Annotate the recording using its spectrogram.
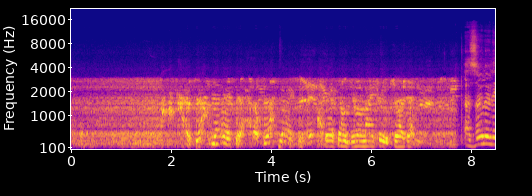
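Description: Single-sideband voice received on the 20-metre amateur band through an Icom IC-756PRO II transceiver's speaker: thin, telephone-like radio speech over steady band hiss. The first second or so is mostly hiss before the voice comes through.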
